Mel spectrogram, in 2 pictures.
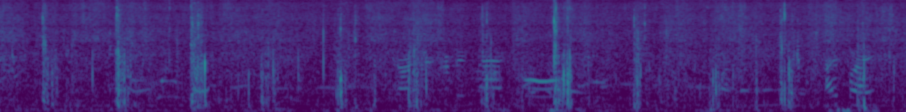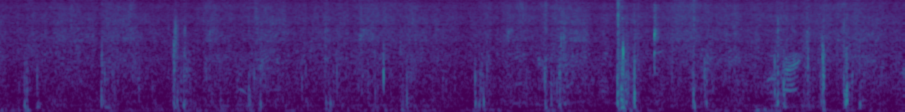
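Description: Footsteps crunch on a loose gravel trail.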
